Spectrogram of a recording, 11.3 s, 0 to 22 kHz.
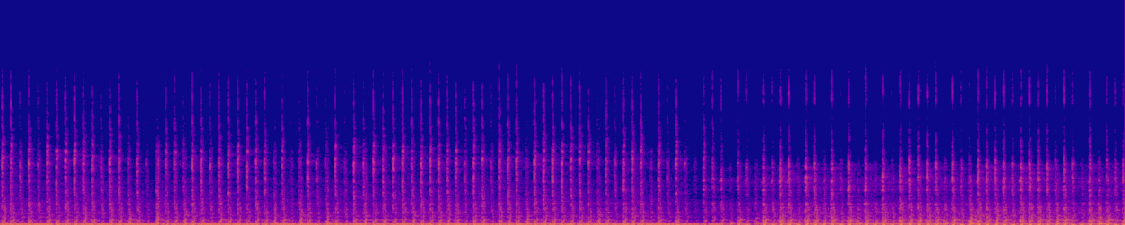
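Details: Small single-cylinder engine for a Motovox mini bike, governor and low-oil sensor removed and stage 1 kit fitted, held at about 5,800 RPM: crisp, even firing with no flutter, misses or valve float. A normal, healthy high-rpm run.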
